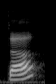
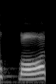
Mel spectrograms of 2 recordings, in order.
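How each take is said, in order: First: त with a thin dental t; short, light त. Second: तो as a full, rounded heavy t; round, heavy sound on तो; wrong heavy ta. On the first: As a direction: keep त fine and unrounded. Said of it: "ये बारीक वाला ता है". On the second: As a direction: thicken त into तो. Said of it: "ता को तो नहीं पढ़ना". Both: Shown as a demonstration.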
